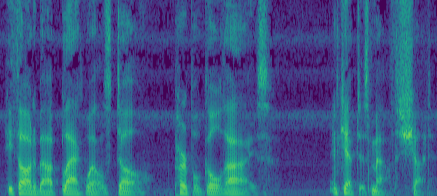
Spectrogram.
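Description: Bright-voiced man narrating dark fiction. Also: mid-range voice, slow. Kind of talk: scripted dark western story narration.

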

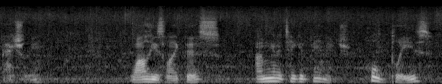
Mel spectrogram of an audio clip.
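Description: An actor as an anxious man in an audio drama, hesitant and suspicious, with a sarcastic edge. His pitch sits in the middle, and faint noise runs under the voice. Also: moderate pace, lightly acted. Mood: suspicious, wry. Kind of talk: audio drama acting, naturalistic.

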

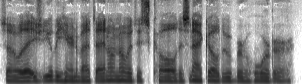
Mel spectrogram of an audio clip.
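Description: A man hosting a sleep podcast in a creaky, lulling voice, meandering through a bedtime monologue with long pauses and halting trail-offs. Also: medium pitch, flat delivery, no room sound, narrow, tinny audio. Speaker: podcast host. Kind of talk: rambling bedtime monologue meant to lull listeners to sleep.

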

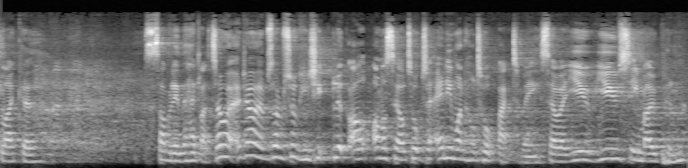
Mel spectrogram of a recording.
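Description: A woman hosting a live comedy show on stage, teasing and chatting quickly with the audience. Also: medium pitch, slight background noise. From Australia. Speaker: comedy podcast host. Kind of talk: live stand-up crowd work. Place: large concert hall with live audience. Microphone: stage microphone. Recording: roomy hall with long reverb.

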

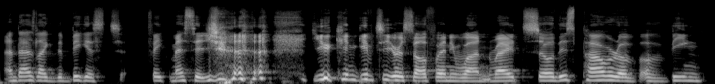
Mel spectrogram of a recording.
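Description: A woman interviewer asking questions in an expressive way, sometimes pausing to find words. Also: fairly low pitch. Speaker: interviewer, host.

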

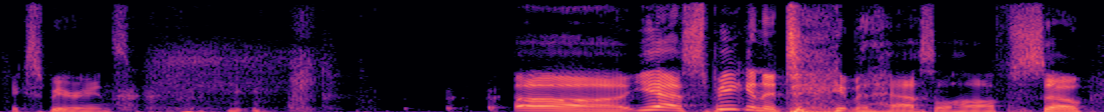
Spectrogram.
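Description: A man with a high, bright voice in casual comic podcast banter. He swings around animatedly as he teases and mock-scolds, and the sound is dry and close. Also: huge pitch swings, takes it slowly, no room sound. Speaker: podcast co-host.

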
